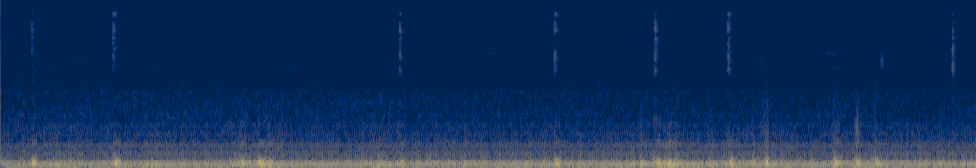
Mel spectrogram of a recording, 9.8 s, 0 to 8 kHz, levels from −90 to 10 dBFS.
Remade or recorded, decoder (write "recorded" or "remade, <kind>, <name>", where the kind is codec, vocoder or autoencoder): remade, vocoder, Vocos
